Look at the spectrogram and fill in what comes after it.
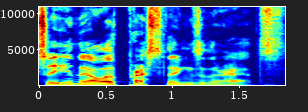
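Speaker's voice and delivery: put-on classic old-timey newsman reporter voice. Speaker mocks how the journalists who flocked to the town talked; mock journalist voice. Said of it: "They all talk like this".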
